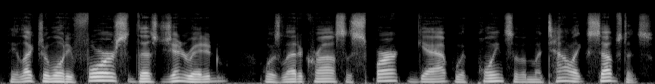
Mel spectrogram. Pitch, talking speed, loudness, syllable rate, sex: 130 Hz, 155 wpm, -18 LUFS, 5.0 syllables/s, male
